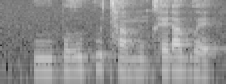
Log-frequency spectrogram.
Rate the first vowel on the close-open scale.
close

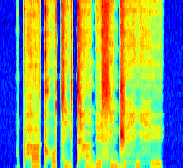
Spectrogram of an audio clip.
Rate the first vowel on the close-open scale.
open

